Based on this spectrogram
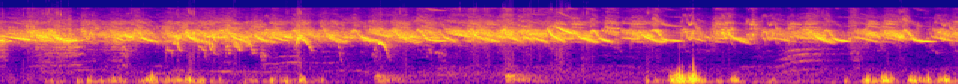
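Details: Baya weavers gathered at their new nest, producing an unbroken wash of shrill, rapid chirps and wheezy trills from many birds, over scattered low thuds and wingbeat flutters.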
